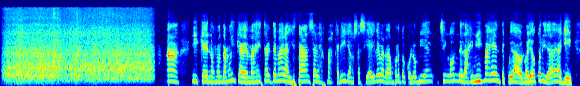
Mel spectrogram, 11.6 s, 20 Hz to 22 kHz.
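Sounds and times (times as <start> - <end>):
New York subway train in motion, wheels and rails roaring: 0.0 - 3.1
speech: 3.5 - 11.5.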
